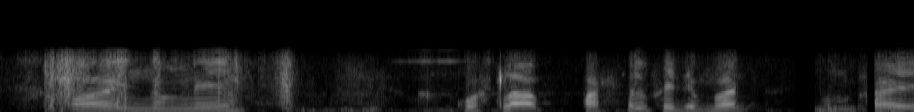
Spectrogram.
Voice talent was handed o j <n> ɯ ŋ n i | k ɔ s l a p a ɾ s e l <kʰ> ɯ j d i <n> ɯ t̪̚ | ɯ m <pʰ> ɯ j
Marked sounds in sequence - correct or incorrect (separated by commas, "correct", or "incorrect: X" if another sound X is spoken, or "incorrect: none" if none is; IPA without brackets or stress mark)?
correct, incorrect: pʰ, incorrect: m, correct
